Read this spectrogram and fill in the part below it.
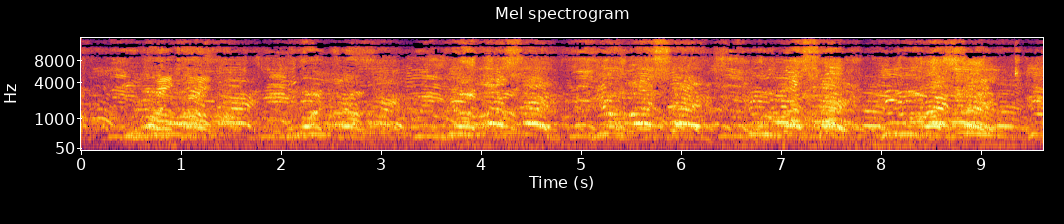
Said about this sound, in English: Listen to that crowd just going crazy in New York.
